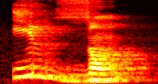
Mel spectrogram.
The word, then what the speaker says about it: ils: Ils ont means they have. So notice there, the il, if you just have that word, ILS, you don't pronounce the S on the end of the word, il.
